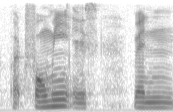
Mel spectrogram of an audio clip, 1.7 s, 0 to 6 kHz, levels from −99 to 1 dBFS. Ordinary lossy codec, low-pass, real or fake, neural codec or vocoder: none; 5.4 kHz; real; none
